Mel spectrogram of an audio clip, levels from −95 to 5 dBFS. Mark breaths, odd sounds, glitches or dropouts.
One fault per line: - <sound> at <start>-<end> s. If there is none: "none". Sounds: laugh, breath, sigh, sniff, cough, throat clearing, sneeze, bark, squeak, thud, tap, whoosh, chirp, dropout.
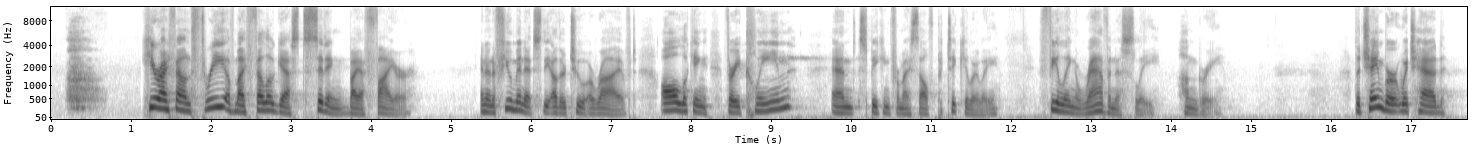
- breath at 0.2-0.7 s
